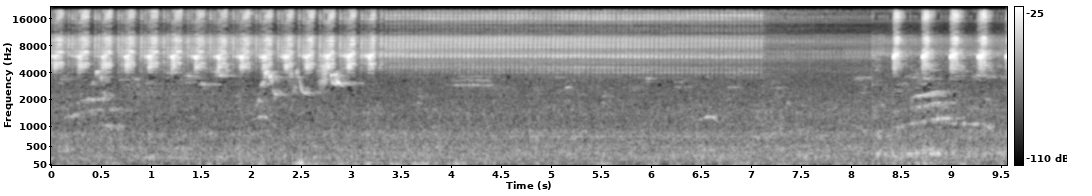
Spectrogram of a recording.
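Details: Cricket calling with rapid, high-pitched pulsed chirps, then a steady unbroken trill lasting about four seconds, a short pause, and the quick chirping pulses returning; faint low murmurs in the background.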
